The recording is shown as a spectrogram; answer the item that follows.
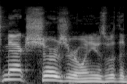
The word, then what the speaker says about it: Scherzer: hard to beat max i'm gonna it's max scherzer when he was with the d-backs but i was watching papaji the other night he always says max sure that's how he pronounces him max sure boom rookie card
